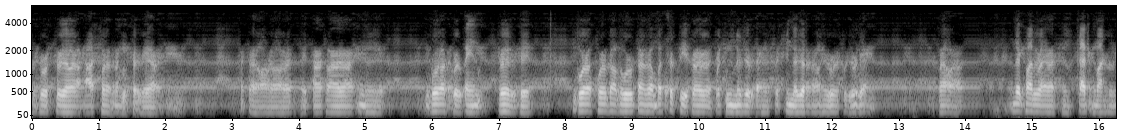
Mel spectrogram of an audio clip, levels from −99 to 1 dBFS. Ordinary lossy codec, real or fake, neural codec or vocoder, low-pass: none; fake; codec, 16 kHz, 0.5 kbps, FreqCodec, larger model; 5.4 kHz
